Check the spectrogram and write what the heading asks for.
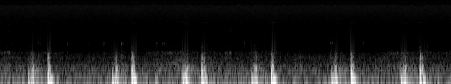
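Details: Slow heart sounds described as tricuspid valve heart sounds; normal heart sounds.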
